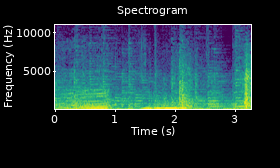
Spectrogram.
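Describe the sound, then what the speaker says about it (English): Cattle on a farm moo repeatedly: several long, loud, close lowing calls, some overlapping, with no talking. "We have finally got all the cows up."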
